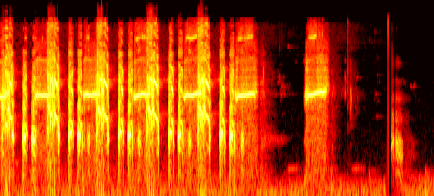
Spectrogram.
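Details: Grey francolin: a loud, rhythmic series of harsh, high-pitched notes with ringing whistled tones, roughly three seconds long, followed by one separate note and a faint short call against a quiet background.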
